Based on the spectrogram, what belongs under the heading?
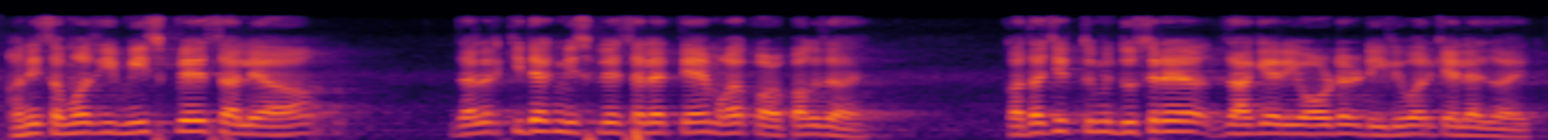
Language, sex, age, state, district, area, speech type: Goan Konkani, male, 30-45, Goa, Bardez, rural, spontaneous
